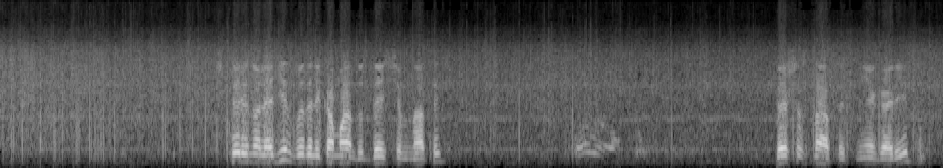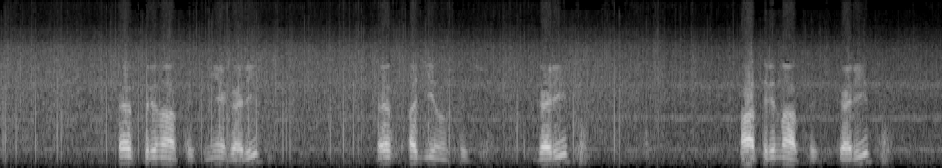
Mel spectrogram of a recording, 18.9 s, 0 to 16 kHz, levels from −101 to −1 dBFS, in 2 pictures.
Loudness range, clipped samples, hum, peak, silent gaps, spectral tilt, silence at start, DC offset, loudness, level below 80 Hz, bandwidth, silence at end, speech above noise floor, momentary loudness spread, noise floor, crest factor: 7 LU; under 0.1%; none; -10 dBFS; none; -4 dB/octave; 0 s; under 0.1%; -29 LUFS; -84 dBFS; 15.5 kHz; 0.05 s; 22 dB; 21 LU; -50 dBFS; 20 dB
